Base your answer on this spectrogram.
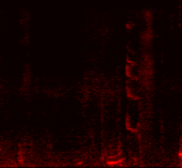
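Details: Luna, a female Bengal cat indoors, greets her owner in the morning with tiny, quiet meows, growing brave enough to chat beside the dogs; here one short, clear, slightly rising then falling meow, with soft rustling and faint low thumps.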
